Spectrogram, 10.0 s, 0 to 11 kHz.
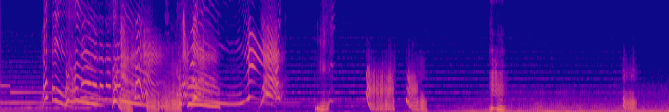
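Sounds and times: background music: 0:00.0 - 0:10.0
cartoon creatures squeaky chattering: 0:00.7 - 0:04.2.

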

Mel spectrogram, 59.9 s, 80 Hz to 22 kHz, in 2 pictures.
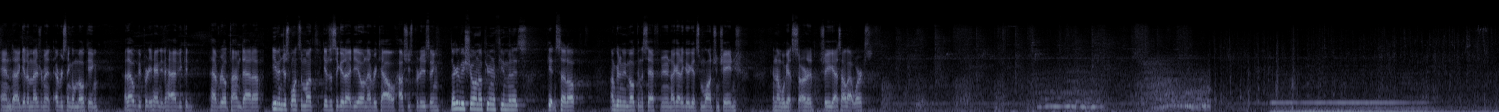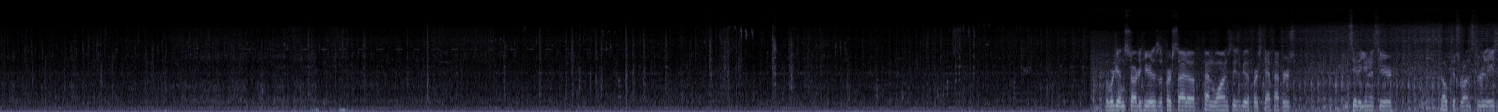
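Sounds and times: low mechanical hum: 0:00.0 - 0:59.9
cows mooing: 0:17.6 - 0:24.5, 0:25.4 - 0:29.1.

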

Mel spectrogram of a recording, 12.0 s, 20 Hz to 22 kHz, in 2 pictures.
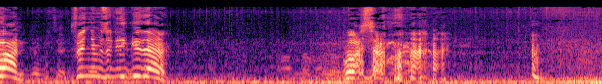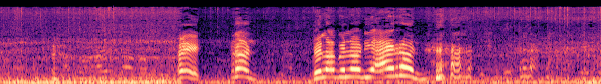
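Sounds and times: small motorcycle engines droning: 0:00.0 - 0:12.0.

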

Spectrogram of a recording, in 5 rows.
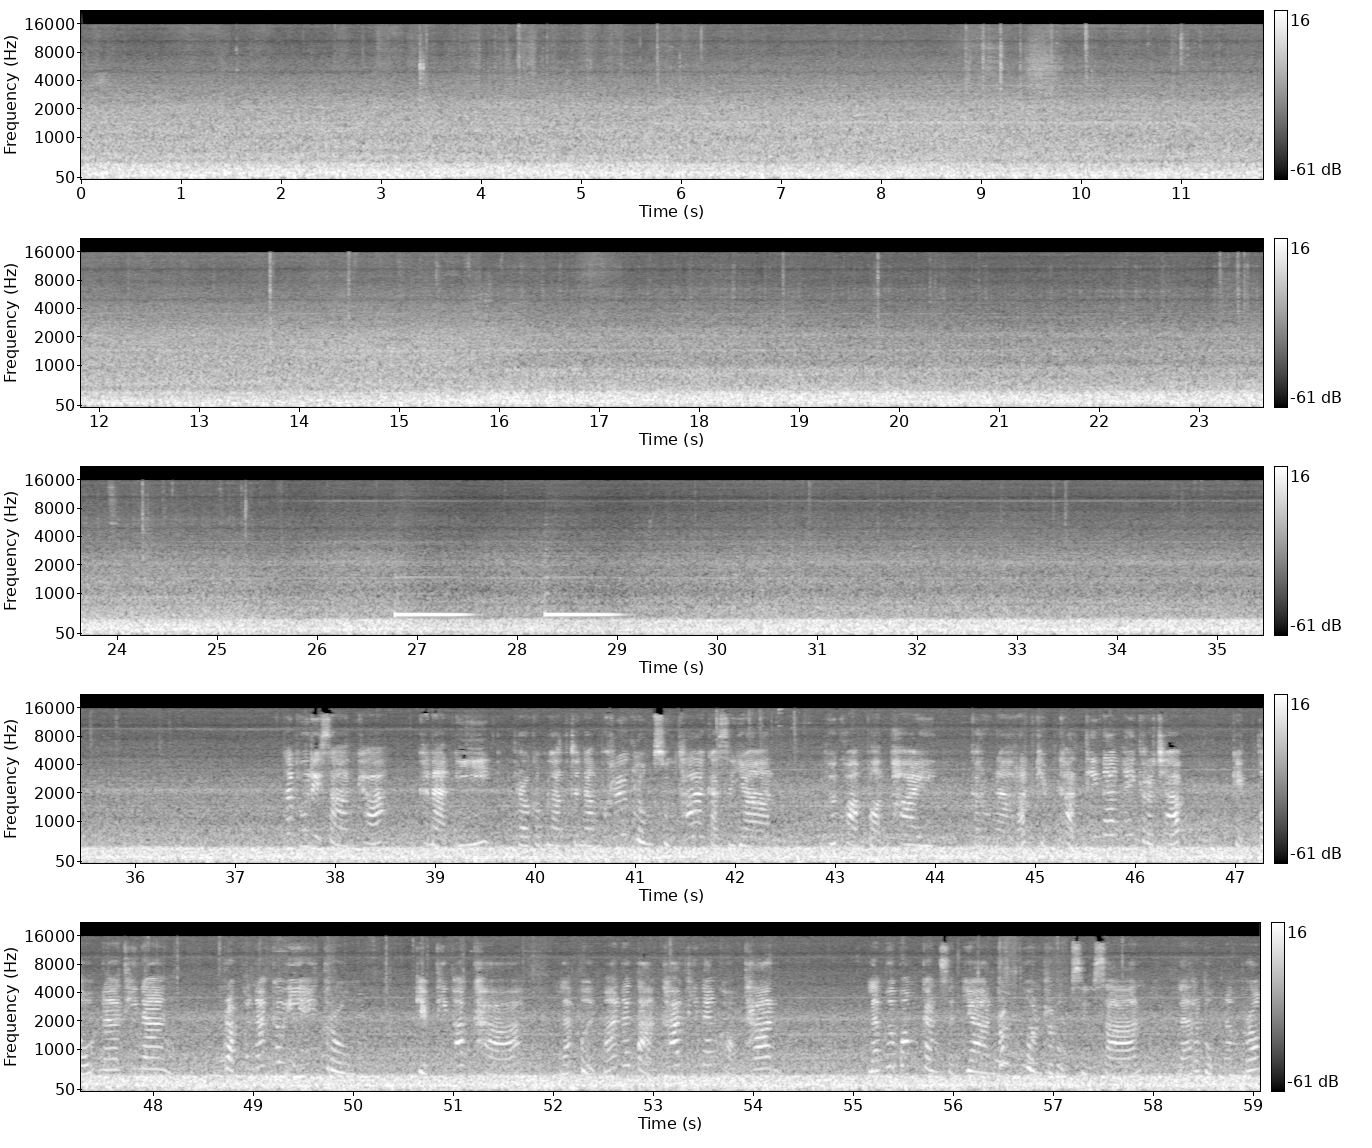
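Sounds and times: jet cabin engine and airflow noise: 0:00.0 - 0:59.0.

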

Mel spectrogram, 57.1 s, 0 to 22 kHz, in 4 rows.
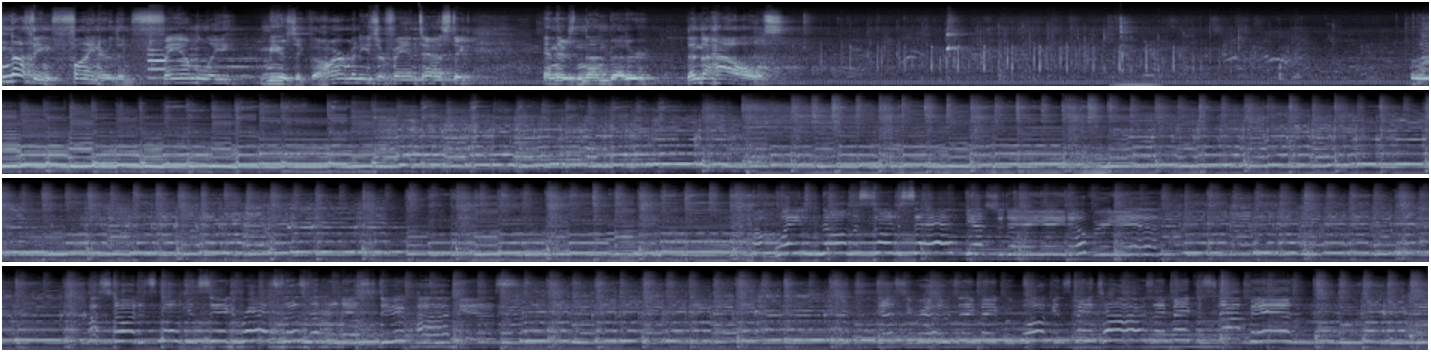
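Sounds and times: bass and drums: 0:00.0 - 0:01.9, 0:14.0 - 0:57.0
guitars playing melody: 0:00.0 - 0:07.8, 0:12.7 - 0:57.0.

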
